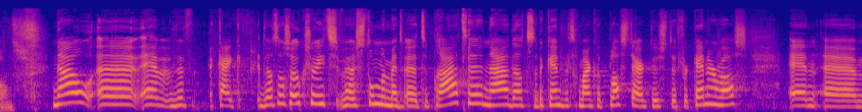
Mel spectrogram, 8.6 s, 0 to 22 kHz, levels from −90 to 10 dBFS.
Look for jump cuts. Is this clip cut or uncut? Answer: cut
